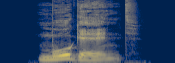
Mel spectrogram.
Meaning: present participle of mogeln
- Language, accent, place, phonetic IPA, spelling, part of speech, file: German, Germany, Berlin, [ˈmoːɡl̩nt], mogelnd, verb, De-mogelnd.ogg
